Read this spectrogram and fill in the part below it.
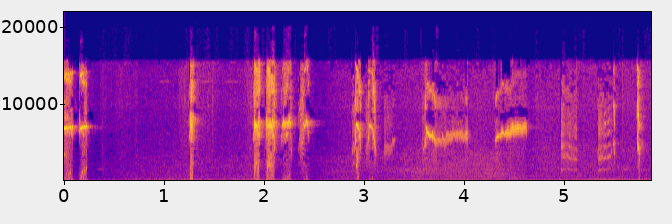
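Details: Chatty male blue-crowned hanging parrot: scattered sharp clicks mixed with thin, high, level whistles and short squeaky chirps, over a low steady hum.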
